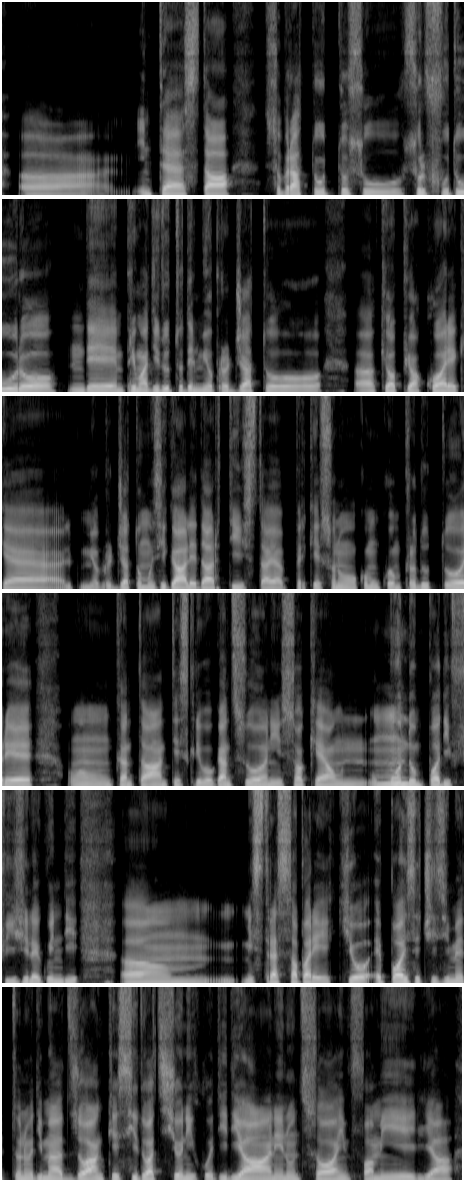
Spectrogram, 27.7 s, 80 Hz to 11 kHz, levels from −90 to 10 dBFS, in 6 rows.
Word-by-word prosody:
uhm, 110 -1 -5 0.3
in 125 0 -5
testa, 125 +1 +3 0.4
soprattutto 140 +1 0
su 120 -2 -3
sul 130 +3 -1
futuro 155 +3 +2
de 120 -1 0
prima 125 -2 +1
di 130 - -2
tutto 155 0 -2
del 135 -2 -1
mio 120 0 -1
progetto, 115 -2 -2 0.3
ehm, 115 +1 -2
che 130 - -2
ho 120 - +3
più 120 - -2
a 110 - -1
cuore, 120 -3 +2
che 120 - -5
è 115 +2 -1
il 125 -4 -11
mio 115 -1 -8
progetto 125 +1 -3
musicale 120 -1 +2
da 120 0 +3
artista, 120 -1 -3
ehm, 110 - -6
perché 125 0 -6
sono 120 0 -3
comunque 125 -1 -3
un 115 - -4
produttore, 125 -1 +2 0.3
un 115 +1 -3
cantante, 120 -2 +1
scrivo 120 +1 -3
canzoni. 125 0 +1
So 125 +2 -1
che 125 +1 -3
è 120 - +3
un 120 0 -2
un 125 +1 -2
mondo 150 0 +6
un 130 - -1
po' 140 0 +3
difficile 130 -1 -2
quindi, 125 0 -2 0.4
ehm, 115 -2 0
m - - -10
mi 125 - -4
stressa 120 0 +1
parecchio 120 +6 +1
e 165 - -1
poi 150 -2 +6
se 130 0 -2
ci 125 - -6
si 130 +2 -3
mettono 130 0 0
di 125 0 -2
mezzo 130 0 +2
anche 125 +1 +4
situazioni 130 0 +1
quotidiane, 130 0 +3
non 125 -1 -2
so 125 -1 +2
in 120 -1 -2
famiglia, 125 -1 -1
125 Hz, 145 wpm, -22 LUFS, 115-130 Hz, 0.4 s, mondo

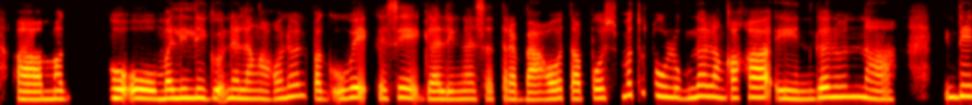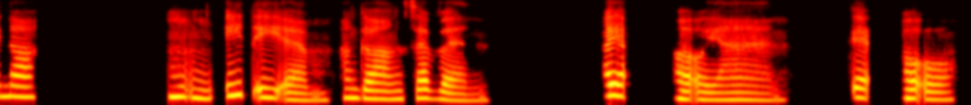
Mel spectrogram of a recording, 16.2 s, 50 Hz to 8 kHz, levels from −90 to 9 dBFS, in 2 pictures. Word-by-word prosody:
Ah, 220 -1 +4
mag 230 +1 -2 0.3
oo, 250 -2 +5
maliligo 250 +1 +2
na 250 0 0
lang 235 0 -2
ako 230 +1 -6
no'n 315 +2 -3
'pag-uwi 230 +4 -1
kasi 255 +2 -1
galing 225 -1 -2
nga 230 - -5
sa 110 - -8
trabaho 215 +2 -1
tapos 245 +4 -2
matutulog 310 - -3
na 300 +3 +1
lang 280 -3 -1
kakain, 240 -4 +1
ganon 285 +2 +2
na, 225 -3 -3 0.4
hindi 300 +2 0
na 290 -1 +3 1.1
Mm, 265 -4 +2
8 335 +2 +3
AM 200 -7 -1
hanggang 230 -4 +1
7. 195 -6 0 0.9
Aya 320 -1 +10 0.4
oo 220 -2 +2
'yan. 200 -1 -5 0.5
Kaya 265 -2 +3 0.3
oo. 210 -3 +1
240 Hz, 120 wpm, -21 LUFS, 220-270 Hz, 1.1 s, Aya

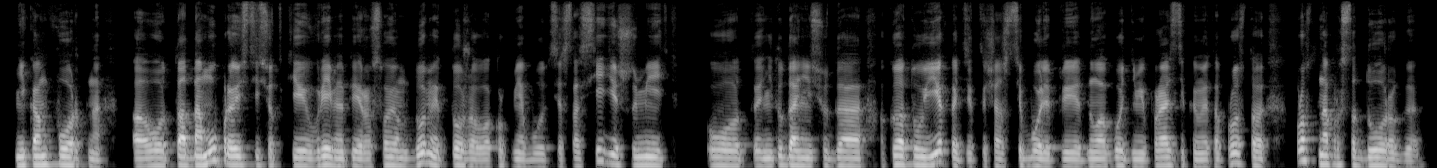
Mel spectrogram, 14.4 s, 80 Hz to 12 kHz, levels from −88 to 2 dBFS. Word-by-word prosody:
некомфортно. 120 -4 +2 0.2
А, 110 0 +4
вот 115 0 0
одному 125 +10 +6
провести, 130 -6 +3
все-таки 120 -1 -3
время, 115 +2 +3
во-первых, 110 -1 -1
в - - -11
своем 115 -3 -1
доме, 145 -2 +2
тоже 115 -1 0
вот 100 -1 -1
вокруг 110 +2 -7
меня 105 -1 -2
будут 100 0 -7
все 100 - -11
соседи 135 - -3
шуметь. 120 -3 0 0.4
Вот, 115 -1 -1
и 115 - -2
ни 110 0 0
туда 120 0 +3
ни 115 -1 +1
сюда. 110 0 0
А - - -19
куда-то 130 -1 +2
уехать, 135 +4 +2
это 100 0 -10
щас 105 0 -6
тем 115 - -6
более 110 -3 +1
перед 105 0 -2
новогодними 110 0 0
праздниками, 115 -2 -1
это 105 +1 -6
просто 145 -5 -1 0.3
просто-напросто 135 -9 0
дорого. 105 -5 0
115 Hz, 165 wpm, -23 LUFS, 105-125 Hz, 0.4 s, одному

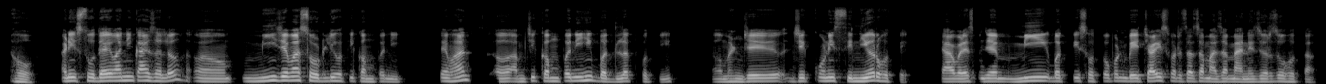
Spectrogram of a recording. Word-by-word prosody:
हो. 130 -2 -1 0.4
आणि 160 +2 +5
सुदैवाने 170 +3 +4
काय 180 -1 +2
झालं? 170 +6 -1
अ, 140 -3 -3 0.2
मी 150 +6 0
जेव्हा 185 +1 +7
सोडली 165 -2 +1
होती 155 -1 -4
कंपनी 130 -2 -5 0.4
तेव्हाच 160 +7 +1 0.3
अ, - - -2
आमची 135 +2 -3
कंपनी 160 +3 +1
ही 195 - +3
बदलत 140 +2 -1
होती. 125 0 -11 0.5
म्हणजे 135 +2 +1 0.4
जे 150 +2 +1
कोणी 165 0 +1
सीनियर 155 +2 +3
होते 150 -4 -4 0.4
त्यावेळेस 135 +1 +2
म्हणजे 140 0 +4
मी 145 +6 +2
32 150 +1 -4
होतो, 145 +1 -6
पण 155 0 -5
42 150 +3 +3
वर्षाचा 145 -1 -3
माझा 135 0 -1
मॅनेजर 130 0 -1
जो 140 +1 -4
होता 125 -2 -8
145 Hz, 160 wpm, -24 LUFS, 135-165 Hz, 0.5 s, जेव्हा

